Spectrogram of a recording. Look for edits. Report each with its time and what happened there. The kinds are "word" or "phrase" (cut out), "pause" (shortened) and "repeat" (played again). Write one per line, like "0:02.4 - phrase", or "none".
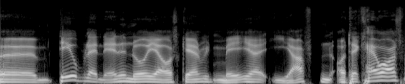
0:02.1 - word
